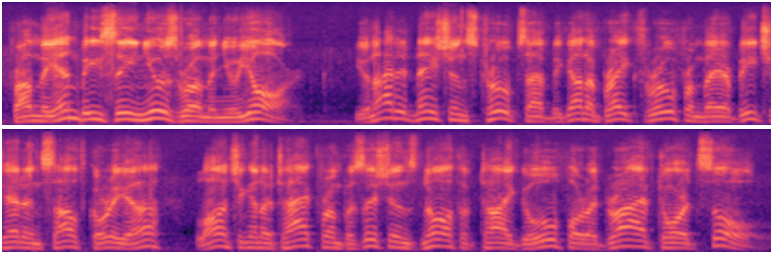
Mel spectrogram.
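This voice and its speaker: Formal mid-pitched radio newsman. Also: animated, normal speed, poor audio. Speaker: newsroom announcer. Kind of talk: 1950s radio news bulletin.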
